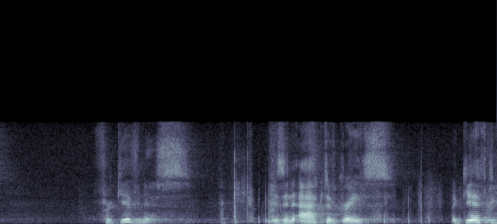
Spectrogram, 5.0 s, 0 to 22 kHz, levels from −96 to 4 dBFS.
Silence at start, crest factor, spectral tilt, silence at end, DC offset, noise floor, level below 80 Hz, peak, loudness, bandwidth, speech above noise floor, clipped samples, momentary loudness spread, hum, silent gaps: 1.05 s; 20 dB; -4.5 dB/octave; 0 s; under 0.1%; -61 dBFS; -80 dBFS; 0 dBFS; -18 LUFS; 10.5 kHz; 44 dB; under 0.1%; 20 LU; none; none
